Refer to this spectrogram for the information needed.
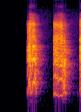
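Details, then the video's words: Pet parrot indoors before going to sleep: harsh, raspy squawks about half a second long, repeated three times in a quiet room. "My Parrot Making Different Sounds Before Sleeping"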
